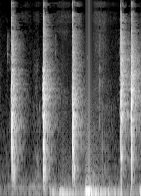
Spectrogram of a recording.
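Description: Two flat wooden pieces knocked together, giving about half a dozen sharp, irregular clacks, with a dull low thump about a second and a quarter in.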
